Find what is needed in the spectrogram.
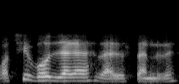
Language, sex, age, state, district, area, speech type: Odia, male, 45-60, Odisha, Sundergarh, rural, conversation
